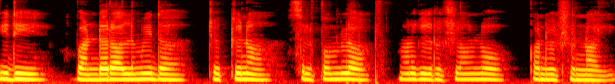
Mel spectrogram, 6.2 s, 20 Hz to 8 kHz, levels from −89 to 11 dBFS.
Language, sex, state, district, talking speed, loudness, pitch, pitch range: Telugu, female, Andhra Pradesh, Visakhapatnam, 80 wpm, -15 LUFS, 195 Hz, 185-205 Hz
